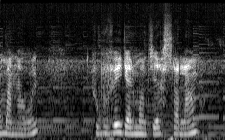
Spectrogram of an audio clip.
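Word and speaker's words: Manao ahoana: jour là noun manhunt s'écrit comme ceux ci comme vous pouvez le voir si un peu compliqué à l'orthographe mais mais ce style tout simplement manawan vous pouvez également dire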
